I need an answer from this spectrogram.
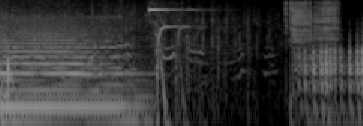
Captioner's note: chatting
